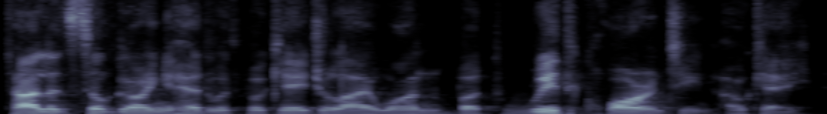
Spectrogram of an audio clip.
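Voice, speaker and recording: A man's voice: medium pitch, moderate pace, darkish tone. A man hosting a casual live stream from home, reading viewer comments aloud and rambling, often trailing off and restarting.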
